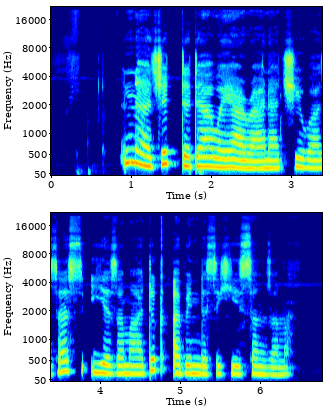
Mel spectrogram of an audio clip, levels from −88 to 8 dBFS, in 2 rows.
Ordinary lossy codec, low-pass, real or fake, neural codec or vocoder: none; none; fake; vocoder, 48 kHz, 128 mel bands, Vocos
